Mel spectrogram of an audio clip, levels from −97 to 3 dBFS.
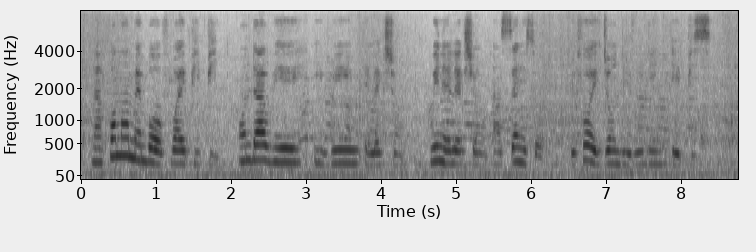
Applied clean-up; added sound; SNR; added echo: none; Ocean / Boat, Water vehicle; 12 dB; none.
